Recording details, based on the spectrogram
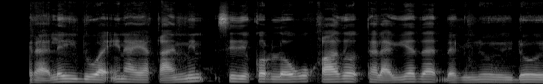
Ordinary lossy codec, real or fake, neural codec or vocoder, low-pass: none; real; none; none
